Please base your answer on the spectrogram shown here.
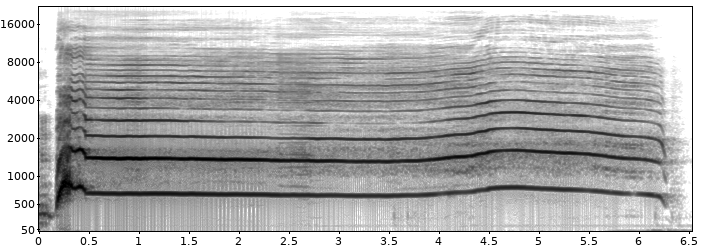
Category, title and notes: Sound effects > Human sounds and actions
cartoonish scream
scream, cartoon, voice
